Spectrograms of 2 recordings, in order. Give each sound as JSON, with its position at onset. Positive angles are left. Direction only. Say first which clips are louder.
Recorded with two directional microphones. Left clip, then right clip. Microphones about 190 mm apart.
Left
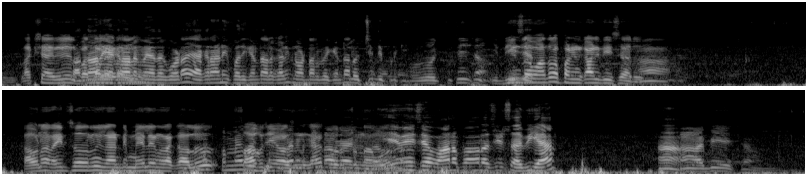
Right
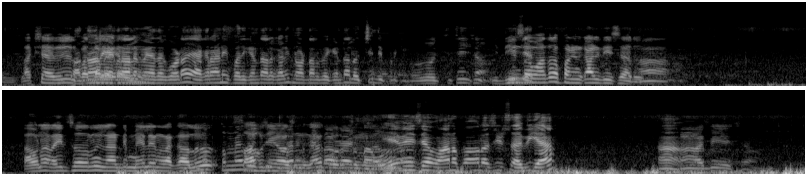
{"t": 0.2, "sound": "speech", "louder": "left 2 dB", "side_deg": 10}
{"t": 0.9, "sound": "a man's voice", "louder": "left 2 dB", "side_deg": -15}
{"t": 5.3, "sound": "speech", "louder": "left 1 dB", "side_deg": 10}
{"t": 6.4, "sound": "speech", "louder": "left 1 dB", "side_deg": -25}
{"t": 8.2, "sound": "speech", "louder": "left 2 dB", "side_deg": 15}
{"t": 11.3, "sound": "a man's voice", "louder": "left 1 dB", "side_deg": -20}
{"t": 14.6, "sound": "speech", "louder": "left 3 dB", "side_deg": -15}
